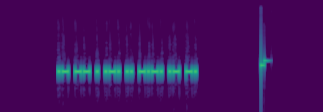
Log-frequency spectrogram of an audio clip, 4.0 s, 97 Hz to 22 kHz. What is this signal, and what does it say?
Morse code, heard as a keyed tone, about 46 wpm, 700 Hz. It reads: AMERICAN
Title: Sets of 2 Words - New Word Drill - 45wpm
